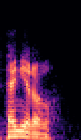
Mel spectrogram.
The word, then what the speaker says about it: Peñarol: So not even pronounced it correctly, too. You can look at Peñarol. – Yeah, you did. – Yeah. You can Americanize it and say Peñarol, but anyway.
